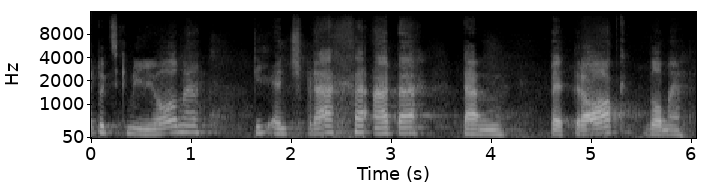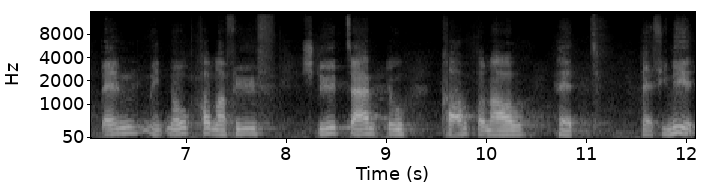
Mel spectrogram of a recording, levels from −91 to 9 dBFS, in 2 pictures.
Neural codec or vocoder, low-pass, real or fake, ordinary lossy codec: codec, 44.1 kHz, 2.6 kbps, DAC; 14.4 kHz; fake; none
